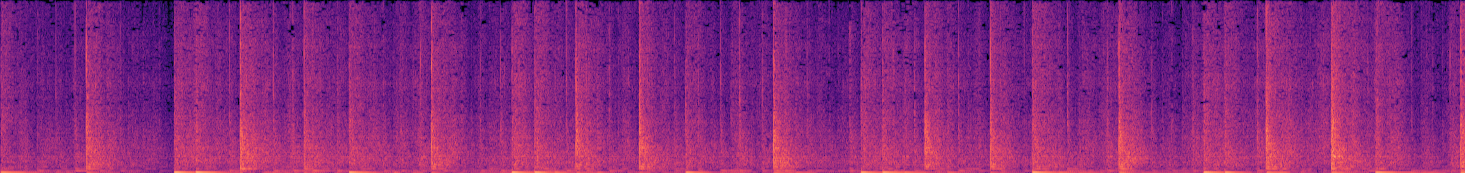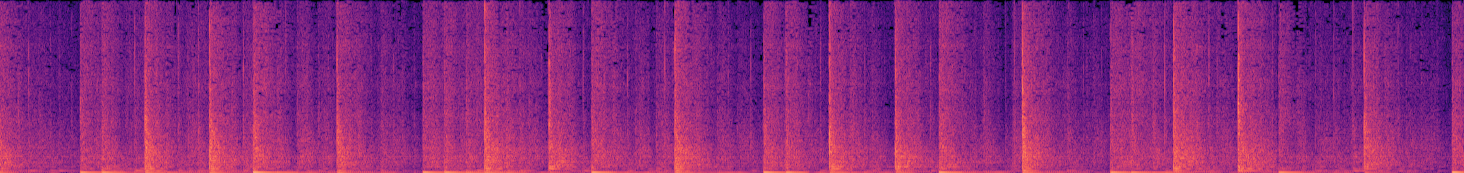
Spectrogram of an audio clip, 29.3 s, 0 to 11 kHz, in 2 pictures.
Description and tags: binaire rapide 140
4/4 fast daf rythm with rode NT4 mic, presonus preamp
daf, drums, frame, odd, orient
